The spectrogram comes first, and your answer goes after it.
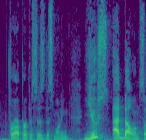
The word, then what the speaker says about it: jus ad bellum: Jus ad bellum, so I'm going with the Latin pronunciation. It's a soft J. Jus ad bellum, uh jus in bello, and jus post bellum.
